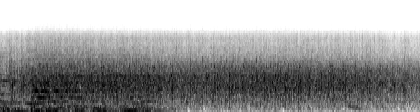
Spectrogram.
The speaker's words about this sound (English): Your applause gives a proper salute to three fine performances.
